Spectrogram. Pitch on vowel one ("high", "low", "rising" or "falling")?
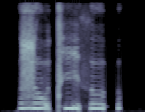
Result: falling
